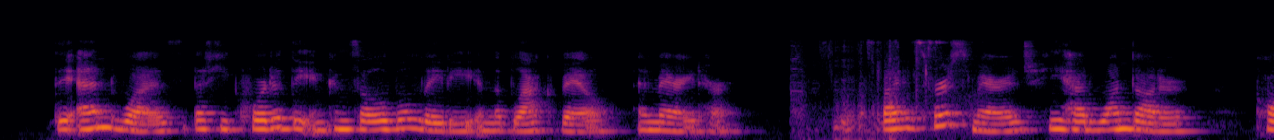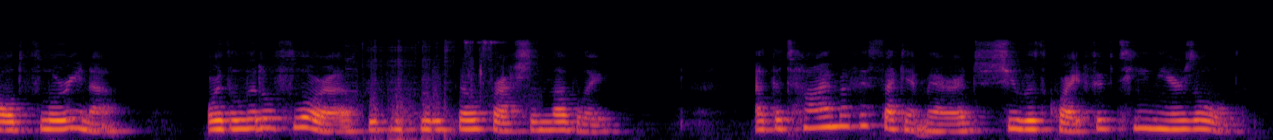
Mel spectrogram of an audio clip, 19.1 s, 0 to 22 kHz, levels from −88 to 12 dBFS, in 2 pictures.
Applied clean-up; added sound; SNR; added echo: neural separator model SepFormer DNS4.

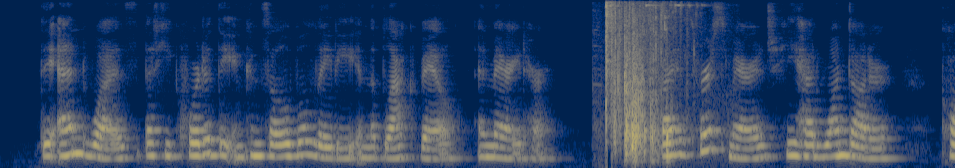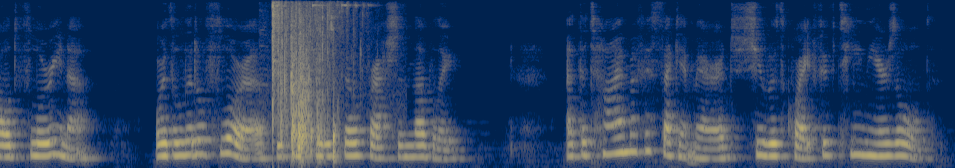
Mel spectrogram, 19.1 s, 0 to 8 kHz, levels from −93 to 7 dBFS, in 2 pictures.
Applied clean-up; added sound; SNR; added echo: none; Shatter; -1 dB; reverberation time 0.3 s.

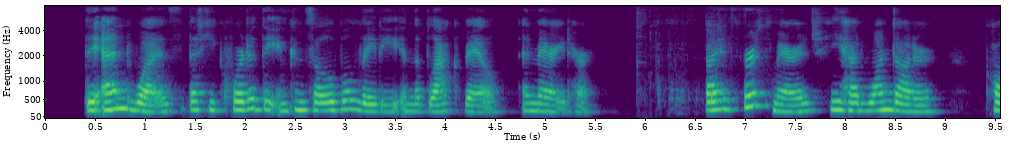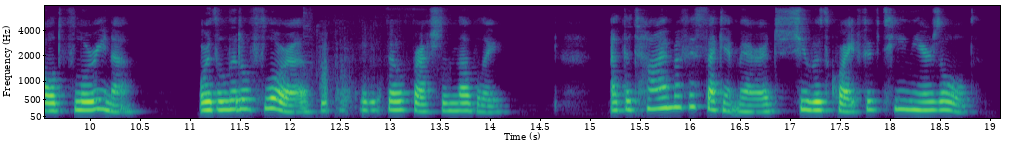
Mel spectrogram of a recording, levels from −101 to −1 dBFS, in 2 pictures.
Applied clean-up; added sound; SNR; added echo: neural mask model DeepFilterNet 3.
